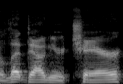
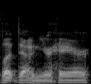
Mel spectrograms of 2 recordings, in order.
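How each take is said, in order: First: "Let down your chair" said slowly with a hard ch sound on chair; slow and deliberate, "chair" with a clear ch; misheard rhyme. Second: Said in the usual way. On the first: Retold or imitated. Retelling the wrong version of Rapunzel, slow, chair with a ch. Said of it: "people would just get her name wrong". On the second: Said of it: "instead of".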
